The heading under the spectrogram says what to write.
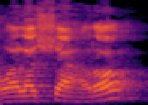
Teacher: alif lamnya ini terlewati, tidak terbaca, tidak ada suara L di situ, maka inilah disebut dengan alif lam qamariyah.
